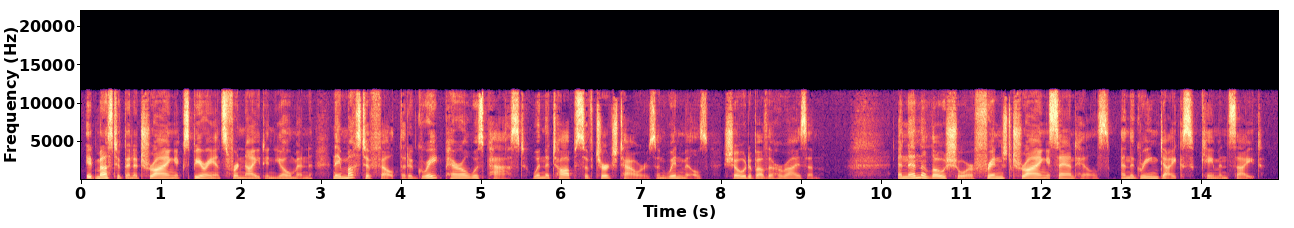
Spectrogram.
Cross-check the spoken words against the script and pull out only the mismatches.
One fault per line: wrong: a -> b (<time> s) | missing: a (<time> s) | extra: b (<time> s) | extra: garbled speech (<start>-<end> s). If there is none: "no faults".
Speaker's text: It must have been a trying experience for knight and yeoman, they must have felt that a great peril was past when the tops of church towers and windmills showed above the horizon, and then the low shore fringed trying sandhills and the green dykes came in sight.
no faults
